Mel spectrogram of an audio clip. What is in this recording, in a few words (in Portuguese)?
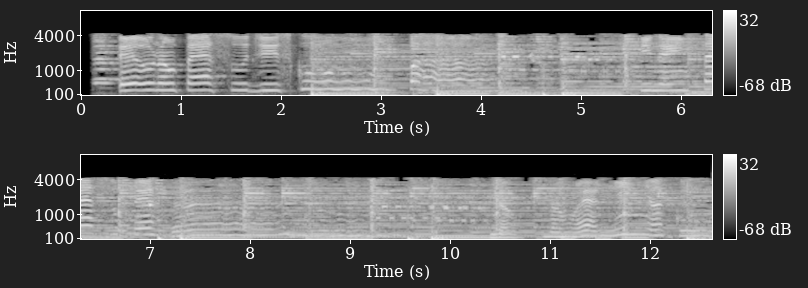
Parabéns pelo sonho realizado. (F); Telemensagens; Parabenização; fem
